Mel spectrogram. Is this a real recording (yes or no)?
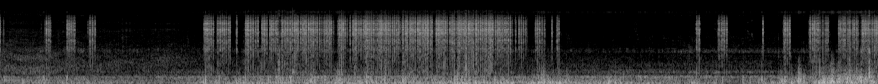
yes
